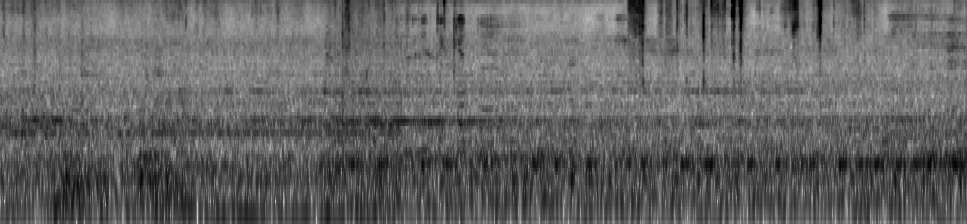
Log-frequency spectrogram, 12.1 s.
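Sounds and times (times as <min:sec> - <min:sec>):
moving train rumble: 0:00.0 - 0:12.0
paper tickets clicking and rustling: 0:07.9 - 0:10.8.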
